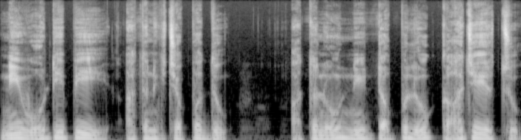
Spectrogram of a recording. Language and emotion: Telugu, fearful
